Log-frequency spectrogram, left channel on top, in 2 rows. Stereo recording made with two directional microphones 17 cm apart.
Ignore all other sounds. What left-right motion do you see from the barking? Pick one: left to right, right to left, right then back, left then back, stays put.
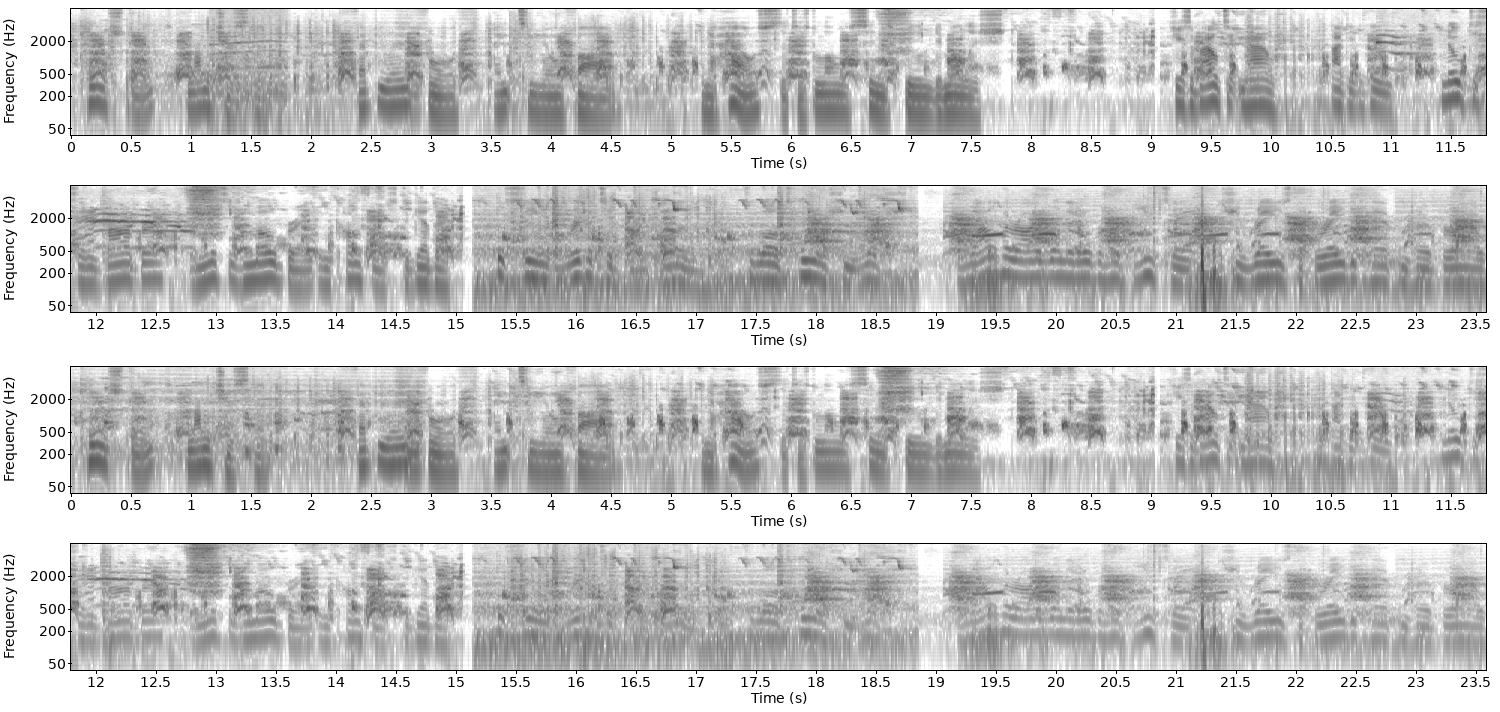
right then back.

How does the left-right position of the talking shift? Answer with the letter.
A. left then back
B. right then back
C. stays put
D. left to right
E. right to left
E.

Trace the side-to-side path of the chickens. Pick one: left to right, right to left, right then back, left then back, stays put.
right to left.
